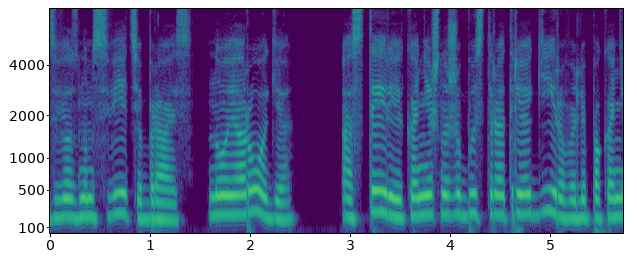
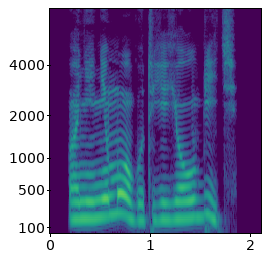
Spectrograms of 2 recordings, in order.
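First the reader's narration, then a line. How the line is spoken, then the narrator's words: Angry. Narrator (Russian): сердито произнес Рун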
